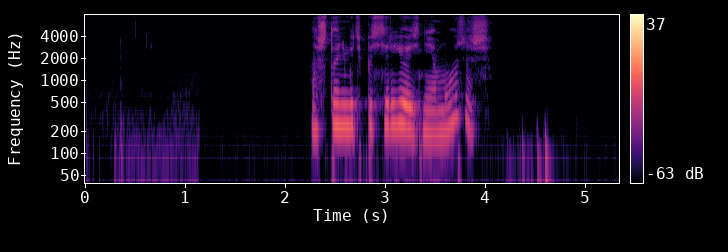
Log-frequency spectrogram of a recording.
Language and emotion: Russian, neutral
